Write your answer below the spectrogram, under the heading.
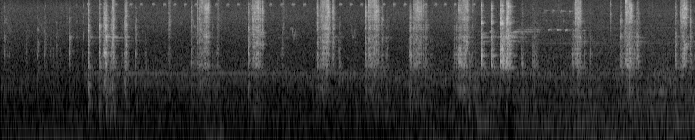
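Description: Ratchet wrench clicking in short bursts, about one a second, as a socket turns the nut of an exhaust clamp on a cherry bomb muffler.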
